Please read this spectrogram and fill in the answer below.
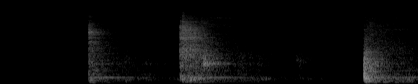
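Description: Three short knocks about a second apart, each starting sharply and trailing off with a fading echo, with near silence before the first.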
